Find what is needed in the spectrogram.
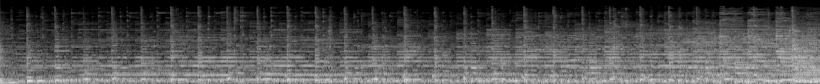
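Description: Instrumental music: a fast, steady run of plucked guitar notes over lower sustained tones, growing gradually louder toward the end.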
